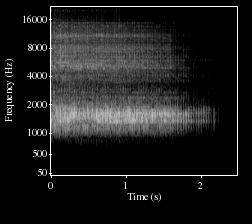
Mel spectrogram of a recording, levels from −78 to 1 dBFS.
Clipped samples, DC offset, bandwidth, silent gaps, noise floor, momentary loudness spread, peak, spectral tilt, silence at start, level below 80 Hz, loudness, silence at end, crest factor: under 0.1%; under 0.1%; over 20 kHz; none; -50 dBFS; 13 LU; -2 dBFS; 13.5 dB/octave; 0 s; under -90 dBFS; -20 LUFS; 0.65 s; 20 dB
